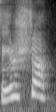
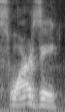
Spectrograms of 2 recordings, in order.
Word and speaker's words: Saoirse: Oh, it's pronounced Saoirse. That's not what that word says. No, that word does not say that. That says Swarzy.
